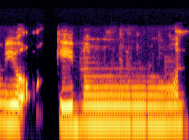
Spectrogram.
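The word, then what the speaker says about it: يوقنون: Wa bil akhirati hum yuqinun. Yu panjang. Yu- Yuqinun. Wa bil akhirati hum yuqinun.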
